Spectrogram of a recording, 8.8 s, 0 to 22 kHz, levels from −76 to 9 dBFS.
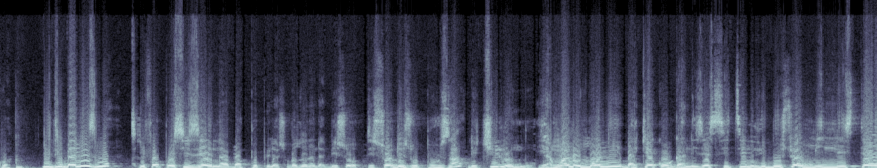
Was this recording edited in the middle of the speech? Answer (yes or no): yes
